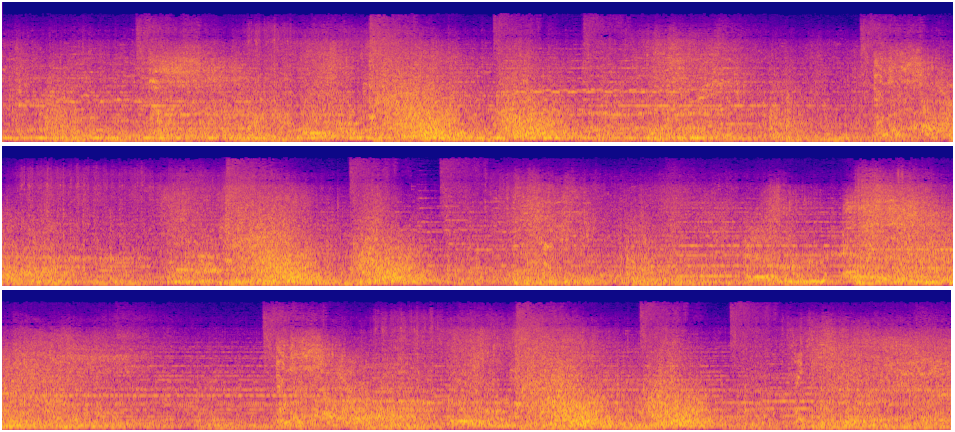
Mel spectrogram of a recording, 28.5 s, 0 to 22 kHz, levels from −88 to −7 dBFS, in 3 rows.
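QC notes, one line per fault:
No faults found. Nothing in the audio calls for a QC note.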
